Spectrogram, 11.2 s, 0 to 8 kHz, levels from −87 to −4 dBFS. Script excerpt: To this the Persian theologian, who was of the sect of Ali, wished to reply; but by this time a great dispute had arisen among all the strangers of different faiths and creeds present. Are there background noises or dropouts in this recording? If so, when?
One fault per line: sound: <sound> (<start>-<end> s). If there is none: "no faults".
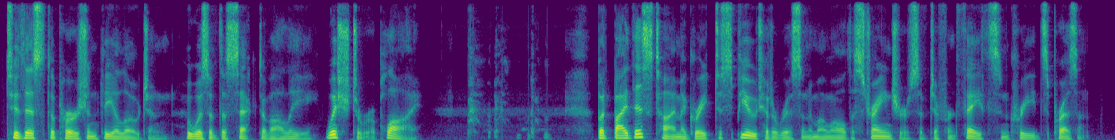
sound: cough (4.7-5.5 s)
